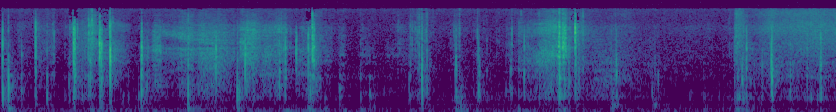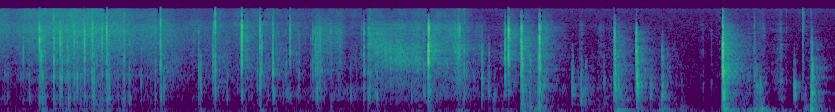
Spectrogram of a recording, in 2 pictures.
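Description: An open, water-damaged glossy paper fashion magazine has its pages turned and rubbed with fingertips and long nails. The result is a steady run of dry, bright crinkling and crackling with sharp tearing-like scrapes and quick clicks, quiet gaps between bursts, and little low end.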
